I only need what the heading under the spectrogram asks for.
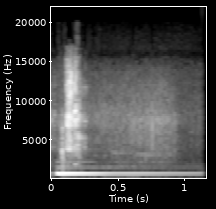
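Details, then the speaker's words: Early Fox-body Ford ('79) with later-model chime module replacing the buzzer, after the low-volume fix: one clear, steady chime about a second long, strong and clean; warning chime working at full volume. "because the clips are different but that's pretty loud that sounds good"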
